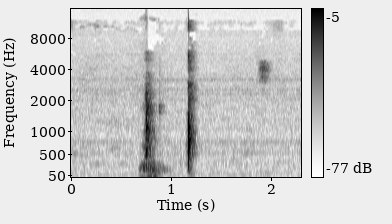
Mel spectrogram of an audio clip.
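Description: A game card clicks into a handheld console.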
